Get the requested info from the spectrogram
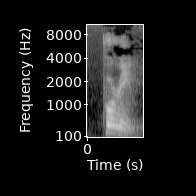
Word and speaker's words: Purim: Now, this word pur or pure, because I think the Jewish holiday is Purim, is how that's pronounced. Purim, okay.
